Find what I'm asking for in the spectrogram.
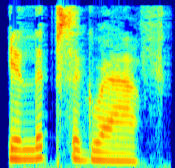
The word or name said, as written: ellipsograph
